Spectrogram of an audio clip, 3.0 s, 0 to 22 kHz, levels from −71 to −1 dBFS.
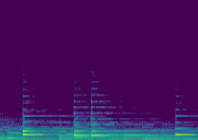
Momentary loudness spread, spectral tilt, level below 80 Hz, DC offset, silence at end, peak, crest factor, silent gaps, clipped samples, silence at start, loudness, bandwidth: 10 LU; -6.5 dB/octave; -50 dBFS; under 0.1%; 0 s; -4 dBFS; 18 dB; none; under 0.1%; 0 s; -21 LUFS; 8.6 kHz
